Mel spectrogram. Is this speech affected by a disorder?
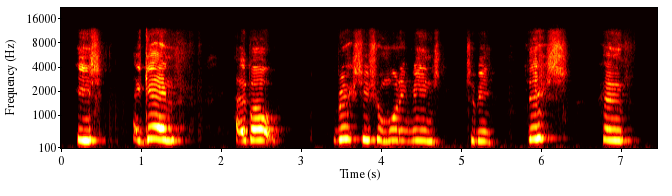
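Yes: cerebral palsy; wheelchair user.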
